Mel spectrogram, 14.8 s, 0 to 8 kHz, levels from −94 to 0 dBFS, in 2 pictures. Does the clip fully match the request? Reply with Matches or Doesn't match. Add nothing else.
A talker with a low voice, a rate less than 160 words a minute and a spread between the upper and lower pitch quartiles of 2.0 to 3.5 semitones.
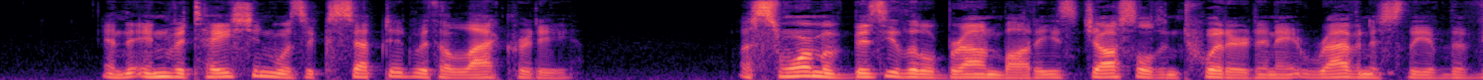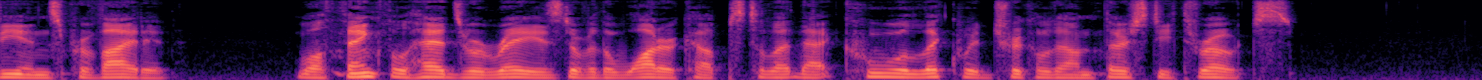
Doesn't match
